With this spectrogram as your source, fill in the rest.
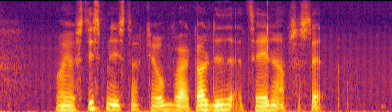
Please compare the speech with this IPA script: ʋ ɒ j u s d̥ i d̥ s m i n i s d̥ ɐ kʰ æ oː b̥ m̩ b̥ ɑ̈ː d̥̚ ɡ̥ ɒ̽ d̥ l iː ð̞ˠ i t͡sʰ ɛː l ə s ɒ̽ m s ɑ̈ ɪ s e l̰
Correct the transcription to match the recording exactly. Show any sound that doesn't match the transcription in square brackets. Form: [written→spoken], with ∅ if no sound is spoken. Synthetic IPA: ʋ ɒ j u s d̥ i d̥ s m i n i s d̥ ɐ kʰ æ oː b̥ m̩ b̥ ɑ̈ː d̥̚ ɡ̥ ɒ̽ d̥ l iː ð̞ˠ [i→æ] t͡sʰ ɛː l ə [s→∅] ɒ̽ m s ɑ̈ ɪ s e l̰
